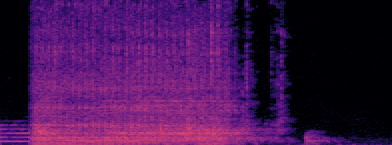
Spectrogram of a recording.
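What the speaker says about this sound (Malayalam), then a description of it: "ഇതേപോലെ മുകൾ കൂടെ ആദ്യം പതിച്ച് സ്റ്റിച്ച് കൊടുക്കുക" A sewing machine runs fast while stitching a baby frock, a loud, continuous mechanical whirr lasting nearly two seconds before it slows and stops, followed by a brief click.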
